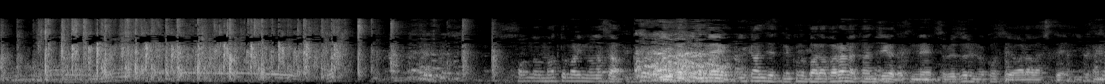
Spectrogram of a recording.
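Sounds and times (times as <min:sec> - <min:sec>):
scattered audience applause: 0:00.0 - 0:05.0
laughter: 0:03.8 - 0:04.8, 0:06.3 - 0:07.5, 0:10.6 - 0:11.0
speech: 0:05.6 - 0:11.0.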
